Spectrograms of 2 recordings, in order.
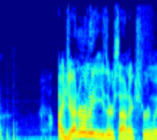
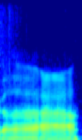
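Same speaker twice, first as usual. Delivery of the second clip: long, low, quiet groan; mock waking groan; 8 semitones lower, 10 dB quieter than usual. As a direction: imitate a drained groan on waking too early. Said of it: "and you're like".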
